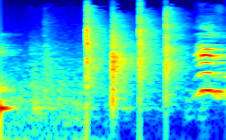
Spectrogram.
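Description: Four quick, sharp hand claps, about a quarter second apart.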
